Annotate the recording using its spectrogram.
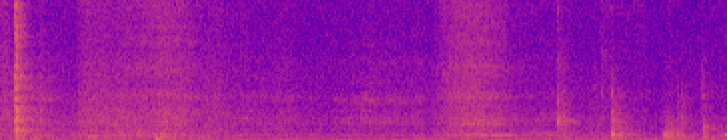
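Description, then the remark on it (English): A metal spring clamp is looped back around the outer part of a washing machine tub's opening with the door removed, spring at the bottom: steady scraping and rustling, then a few sharp metallic clicks and snaps toward the end. No one speaks. “that will just loop it around the outer part of the tub. Make sure the spring is at the bottom like it was.”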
